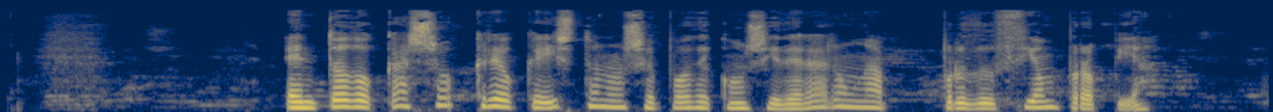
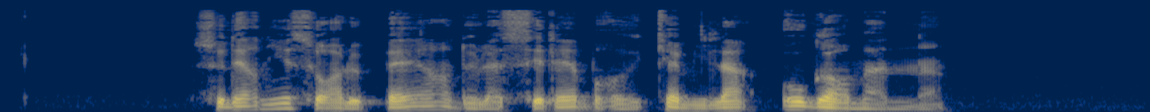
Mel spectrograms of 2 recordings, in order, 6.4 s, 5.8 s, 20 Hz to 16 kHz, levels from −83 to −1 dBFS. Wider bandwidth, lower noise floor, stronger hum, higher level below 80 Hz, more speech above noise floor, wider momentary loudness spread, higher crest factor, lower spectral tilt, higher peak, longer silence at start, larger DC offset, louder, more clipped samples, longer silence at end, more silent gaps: about the same, 11.5 kHz vs 11.5 kHz; second, -54 dBFS vs -76 dBFS; neither; about the same, -58 dBFS vs -60 dBFS; second, 33 dB vs 50 dB; second, 8 LU vs 13 LU; about the same, 20 dB vs 22 dB; about the same, -4.5 dB/octave vs -5.5 dB/octave; first, -2 dBFS vs -6 dBFS; second, 0.25 s vs 1 s; neither; first, -21 LUFS vs -26 LUFS; neither; second, 0.6 s vs 1.05 s; neither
